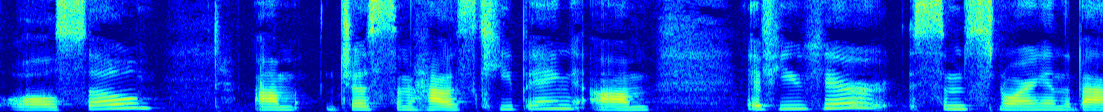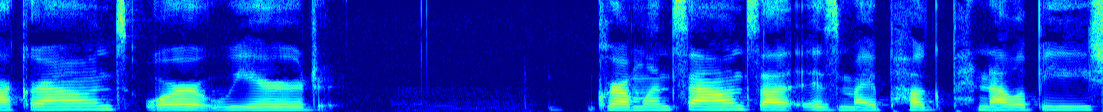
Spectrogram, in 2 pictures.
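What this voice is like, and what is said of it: Slightly off voice, recovering from illness. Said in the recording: “I am recovering from COVID, so my voice is a little off. So if I have to clear my throat every now and again”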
